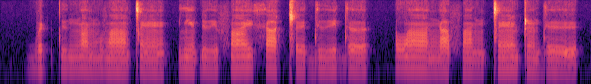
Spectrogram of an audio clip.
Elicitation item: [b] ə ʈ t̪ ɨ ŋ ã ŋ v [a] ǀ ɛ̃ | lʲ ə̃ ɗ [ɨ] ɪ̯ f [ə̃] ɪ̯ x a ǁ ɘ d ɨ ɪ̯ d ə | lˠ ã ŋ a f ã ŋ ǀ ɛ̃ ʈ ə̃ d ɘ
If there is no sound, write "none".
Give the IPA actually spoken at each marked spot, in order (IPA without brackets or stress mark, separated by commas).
b, ã, ɨ, ã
